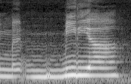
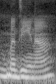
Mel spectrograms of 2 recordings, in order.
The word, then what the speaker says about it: Medina: been butchered i mean people called me media medina medea i mean we can go on and on but it's in fact medina well at least you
